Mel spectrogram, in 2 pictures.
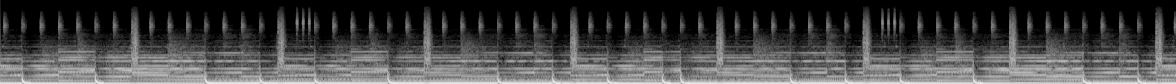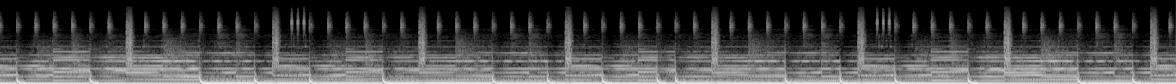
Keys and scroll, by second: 5.2 ctrl+t, 14.8 Return.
